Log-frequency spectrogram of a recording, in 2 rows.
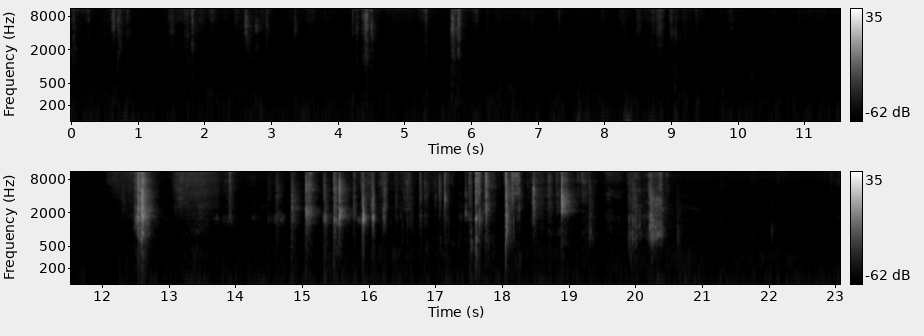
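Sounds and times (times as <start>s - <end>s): packaging clicks and snaps: 14.5s - 20.5s.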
